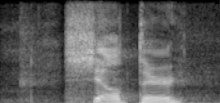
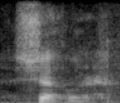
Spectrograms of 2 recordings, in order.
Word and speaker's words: Shetler: Shteler. Did I say your last name right? Nope. No, how do you pronounce it? Shetler.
